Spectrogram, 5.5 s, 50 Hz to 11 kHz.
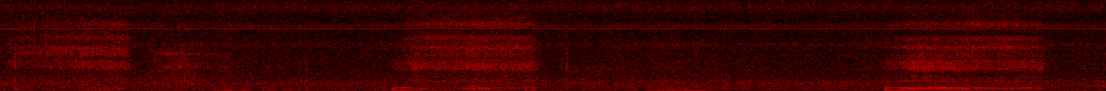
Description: Here's my 4 month old English Bulldog snoring like a lumberjack.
